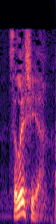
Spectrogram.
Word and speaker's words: Cilicia: Then I went into the regions of Syria and Sicilia. How do you say that? I get things in my mind, then I can't say it. Say it again. Cilicia. I knew that.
